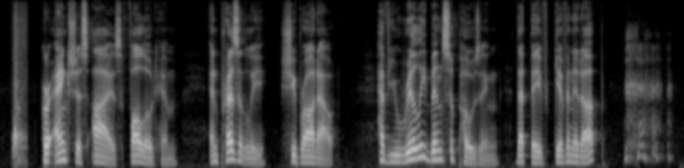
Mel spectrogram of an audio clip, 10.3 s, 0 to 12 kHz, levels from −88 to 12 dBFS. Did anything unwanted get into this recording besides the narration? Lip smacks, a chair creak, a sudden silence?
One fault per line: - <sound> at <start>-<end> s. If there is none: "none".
- whoosh at 0.2-0.4 s
- laugh at 9.4-10.1 s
